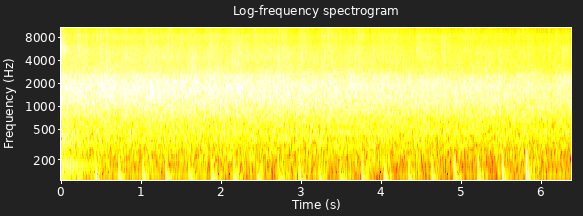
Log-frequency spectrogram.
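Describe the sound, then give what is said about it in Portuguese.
An audience applauds what Jesus is doing in their lives, a dense wash of clapping that holds at an even level throughout, with a regular low thumping beat pulsing underneath at about four beats per second. No one speaks. “pode aplaudir o que Jesus está fazendo nas nossas vidas?”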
